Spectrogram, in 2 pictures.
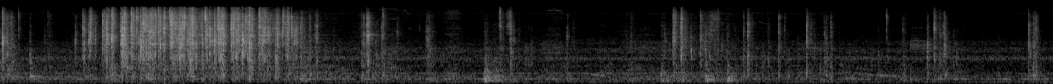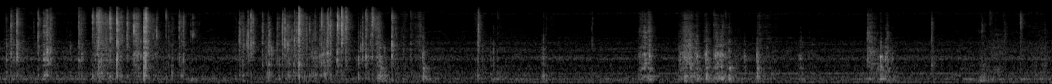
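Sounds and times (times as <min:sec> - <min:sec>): plastic packet crinkling: 0:00.0 - 0:04.0, 0:06.6 - 0:09.6, 0:10.2 - 0:15.5.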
